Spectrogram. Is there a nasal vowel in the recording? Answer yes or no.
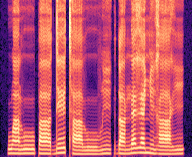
yes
